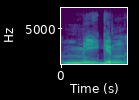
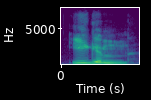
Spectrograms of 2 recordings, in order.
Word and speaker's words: Egan: william megan or uh technically it's not megan i've been saying it wrong all this time as long as i've known uh john it's uh come to my attention his name is actually john william egan and uh yeah since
